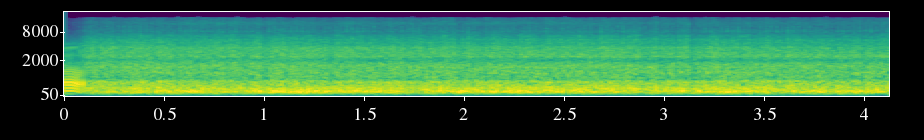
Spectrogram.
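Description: A motorcycle engine idles steadily, a continuous low, throbbing rumble with a fine rapid pulse that holds at an even loudness for the whole few seconds.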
